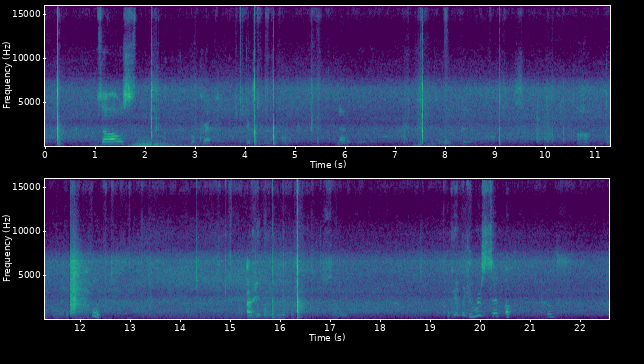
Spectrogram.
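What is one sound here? A young girl speaks close by, in short bursts.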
